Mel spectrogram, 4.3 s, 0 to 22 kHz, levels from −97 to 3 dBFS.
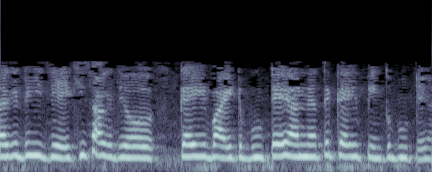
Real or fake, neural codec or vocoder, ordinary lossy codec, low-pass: fake; codec, 16 kHz, 8 kbps, FreqCodec, smaller model; MP3, 24 kbps; 7.2 kHz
